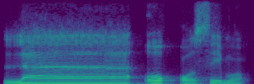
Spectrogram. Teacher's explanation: Qofni bu yerda qalqala o'qiymiz. Qalqala deymiz harfni asl sukunli harfni xuddi titrtib oldida hamza kelgan bo'lsa o'qo deb mana o'qiymiz.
